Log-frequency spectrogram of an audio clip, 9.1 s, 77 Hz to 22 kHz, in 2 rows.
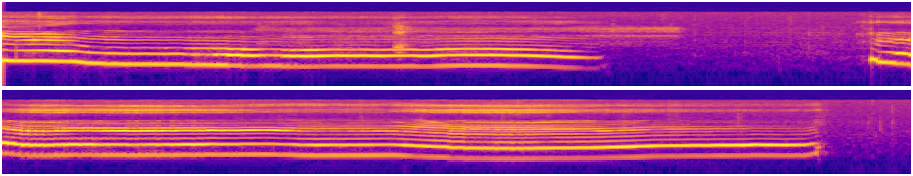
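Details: A Siberian Husky, recorded at night around 11 PM on 2 December 2014, gives two long, steady howls with rich harmonics, each gently falling and wavering in pitch.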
